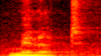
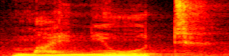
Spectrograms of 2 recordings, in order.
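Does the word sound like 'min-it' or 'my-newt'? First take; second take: min-it; my-newt. First: It is said like 'min-it', stress first. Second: It is said like 'my-newt', stress second. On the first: A unit of sixty seconds. "Six मिनट हो चुकी हैं मिनट" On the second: Something very small. "उस माइन्यूट का मतलब होता है small"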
